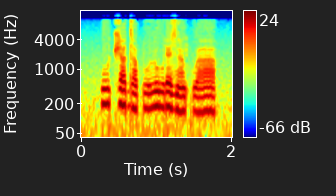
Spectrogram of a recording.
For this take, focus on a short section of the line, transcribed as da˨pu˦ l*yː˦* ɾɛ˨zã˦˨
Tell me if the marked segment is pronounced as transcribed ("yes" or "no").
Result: no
